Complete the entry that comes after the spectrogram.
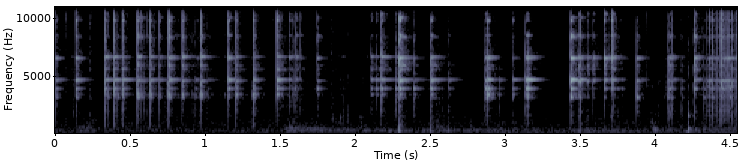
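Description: Long painted nails tap and scratch across the raised metal relief on the back of a solid, hand-sized, gold-tone embossed metal hand mirror with inset jewels, held flat. Quick, bright clicks and short scratchy swipes come in irregular bursts, each dying away almost instantly with no low-end body.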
